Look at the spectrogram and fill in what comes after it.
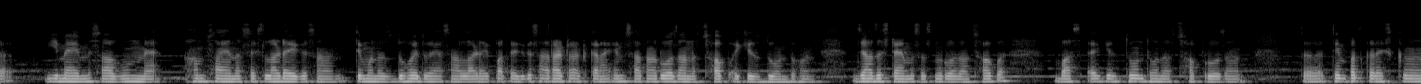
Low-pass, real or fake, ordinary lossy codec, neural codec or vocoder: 7.2 kHz; real; none; none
